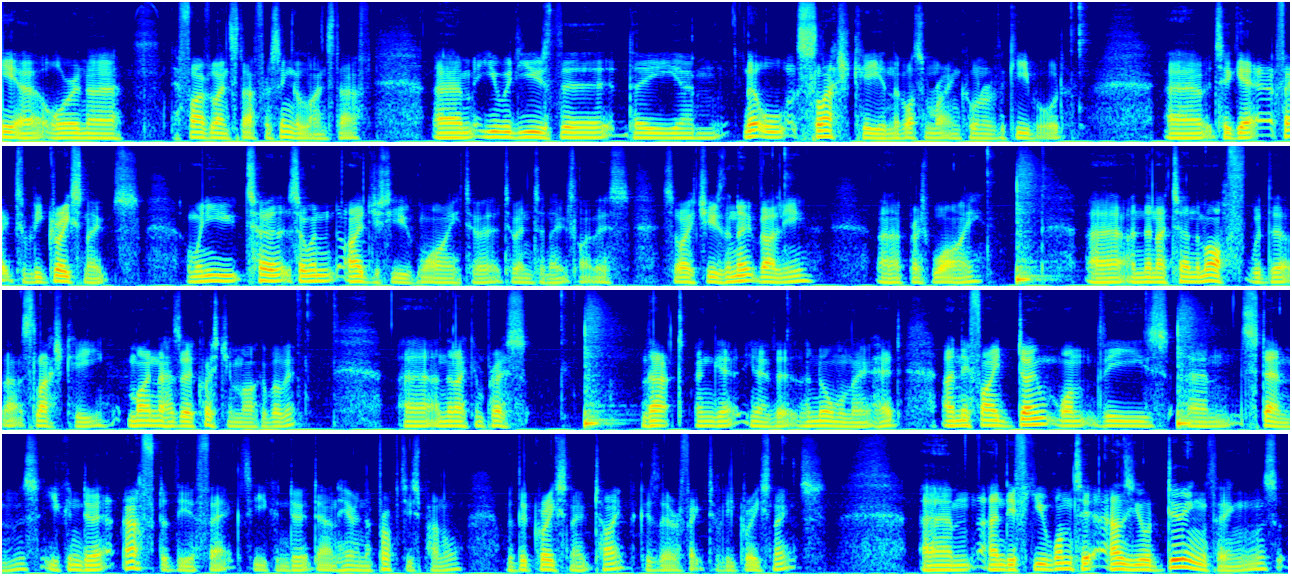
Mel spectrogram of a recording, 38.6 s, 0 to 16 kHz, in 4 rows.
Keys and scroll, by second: 8.0 /, 15.5 5, 17.0 y, 21.5 /, 23.5 /, 29.9 super+8.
